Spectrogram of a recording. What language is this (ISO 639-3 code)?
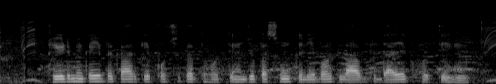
hin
